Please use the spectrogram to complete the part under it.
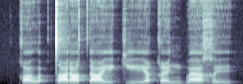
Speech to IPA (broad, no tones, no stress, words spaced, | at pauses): qoːʔtˤiɾitˤ ɾeːkʲeːqin ba ʁɪ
